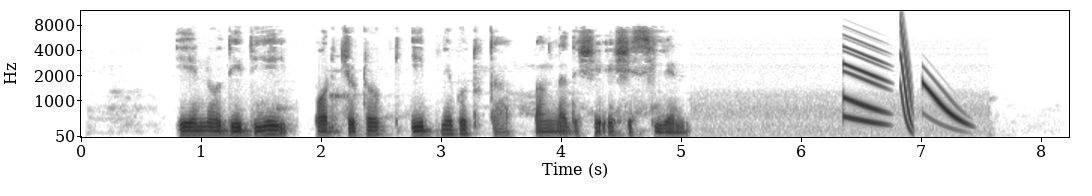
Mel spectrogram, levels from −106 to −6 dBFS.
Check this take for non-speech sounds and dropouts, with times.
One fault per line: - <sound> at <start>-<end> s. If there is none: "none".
- chirp at 6.3-7.5 s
